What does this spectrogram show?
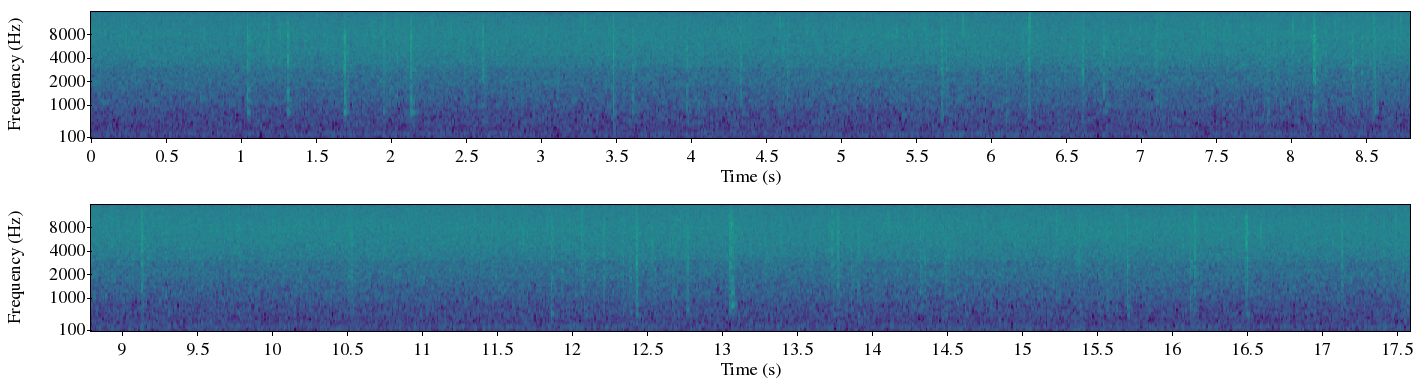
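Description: Rain falling steadily: an even hiss with scattered sharp drips tapping at irregular intervals.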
